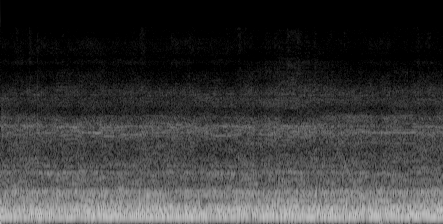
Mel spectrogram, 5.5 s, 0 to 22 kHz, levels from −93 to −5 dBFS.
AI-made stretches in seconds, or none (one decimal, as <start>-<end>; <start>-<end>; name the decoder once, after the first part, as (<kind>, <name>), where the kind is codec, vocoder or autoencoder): 0.0-3.7 (codec, SNAC); 4.3-5.5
